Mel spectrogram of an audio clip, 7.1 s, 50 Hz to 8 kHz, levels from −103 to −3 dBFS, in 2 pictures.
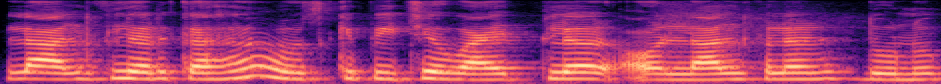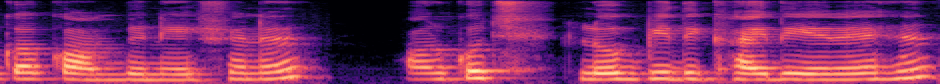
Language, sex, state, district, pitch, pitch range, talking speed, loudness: Hindi, female, Bihar, Vaishali, 225 Hz, 210-240 Hz, 205 wpm, -16 LUFS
